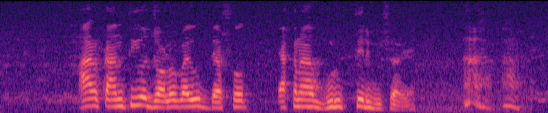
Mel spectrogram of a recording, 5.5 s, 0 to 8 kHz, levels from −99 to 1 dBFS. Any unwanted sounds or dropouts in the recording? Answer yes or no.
yes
